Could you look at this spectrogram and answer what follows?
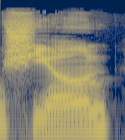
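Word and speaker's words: Shionne: Shon.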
